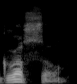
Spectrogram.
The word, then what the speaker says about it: Grosso: Grosso. Actually, if I was over in Italy, it would be pronounced Grosso.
